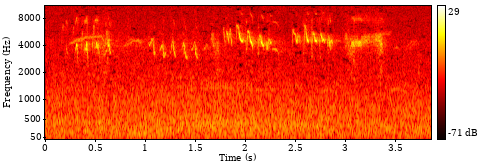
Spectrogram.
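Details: Male bull-headed shrike, filmed 28 March 2015 on a Canon PowerShot SX60 HS, mimicking other wild birds' calls: high chirping notes and short trills in quick bursts, broken by brief pauses, over a steady background hiss.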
